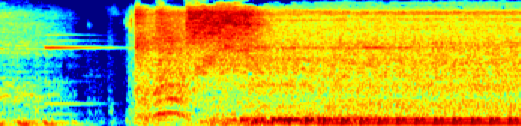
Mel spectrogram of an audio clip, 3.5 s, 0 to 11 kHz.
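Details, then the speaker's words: 2004 Audi allroad with swapped 2.0 TDI BHW PD diesel, new starter: short harsh whirr and clatter at engagement, then the engine catches right away and idles; the starter sat too tight against the flywheel. "oh definitely no problem starting but don't like the way that flywheel sounds"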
